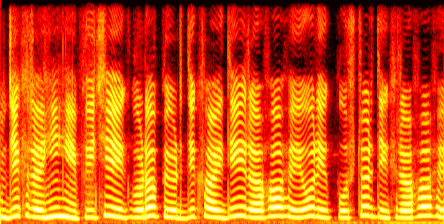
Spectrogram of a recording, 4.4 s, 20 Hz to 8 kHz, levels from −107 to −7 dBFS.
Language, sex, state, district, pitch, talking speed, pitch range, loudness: Hindi, female, Bihar, West Champaran, 280 Hz, 230 wpm, 265-315 Hz, -14 LUFS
